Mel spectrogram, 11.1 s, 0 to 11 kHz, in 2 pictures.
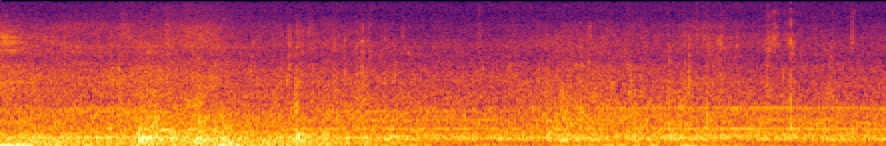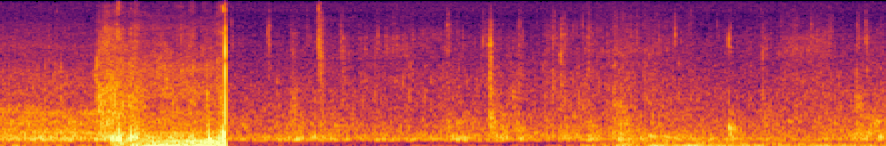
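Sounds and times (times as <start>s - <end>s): faint steady hum: 0.0s - 6.9s
wind buffeting microphone: 0.0s - 7.0s.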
